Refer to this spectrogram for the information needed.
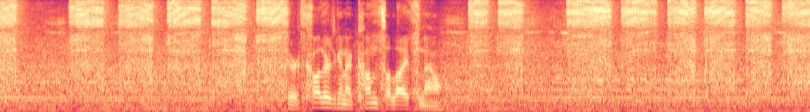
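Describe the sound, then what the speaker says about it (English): An adjustable-fan spray gun hisses steadily as it lays clear coat over fresh colour, a loud continuous spray that pauses briefly while someone speaks, then resumes. "Let's spray a little bit better on the edges."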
